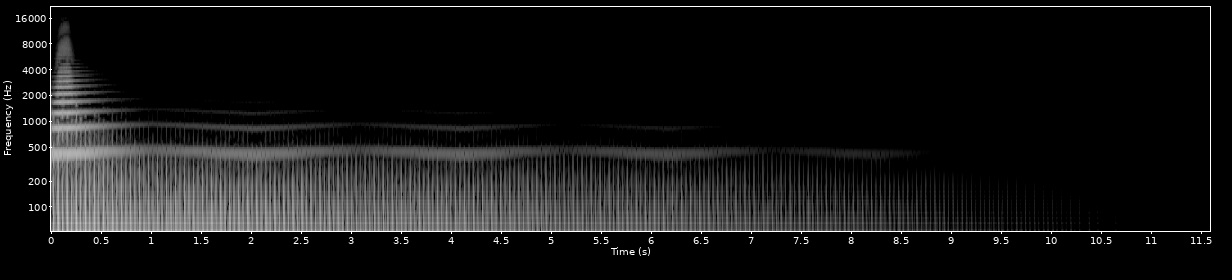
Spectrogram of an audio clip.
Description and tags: This sample was created using a Moog Sub Phatty and recorded into Ableton Live.
modulation, synthesis, effect, additive, synth, sound-design, sfx, fx, distorted, noise, digital, distortion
